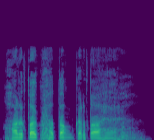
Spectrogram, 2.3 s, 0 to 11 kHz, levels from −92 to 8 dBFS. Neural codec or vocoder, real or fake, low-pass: codec, 16 kHz, 16 kbps, FreqCodec, larger model; fake; 7.2 kHz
